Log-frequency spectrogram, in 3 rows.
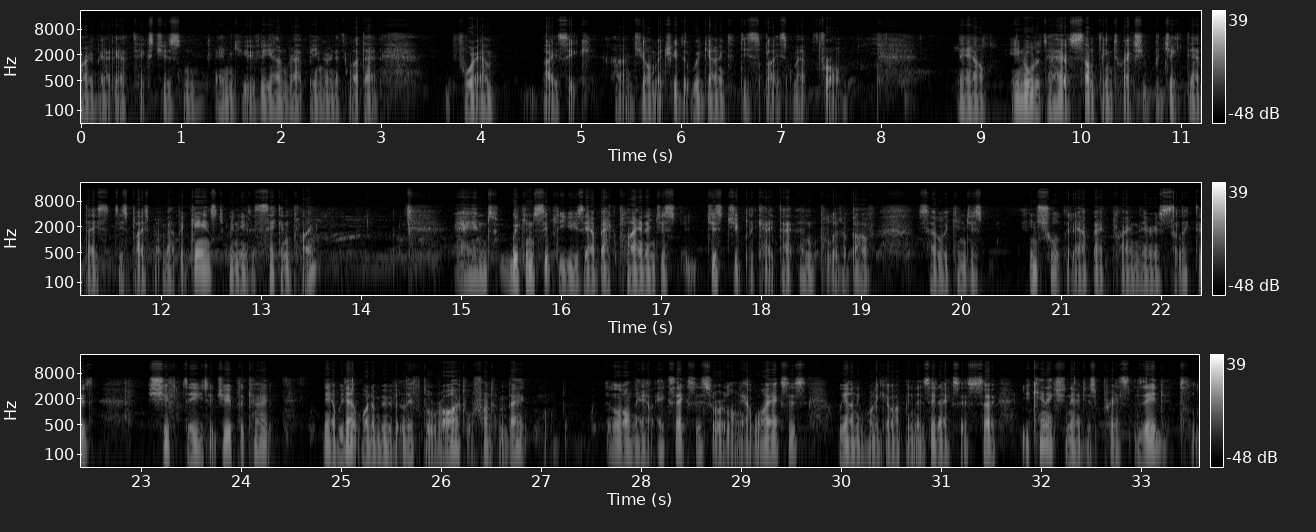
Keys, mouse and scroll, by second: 1.4-9.1 middle drag, 9.1 KP_1, 23.3 shift+d.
